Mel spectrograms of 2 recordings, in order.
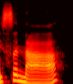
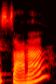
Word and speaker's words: SunAh: um you know like my name has many pronunciations so like a lot of people call me Sana um which is like all my like non-adoptee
